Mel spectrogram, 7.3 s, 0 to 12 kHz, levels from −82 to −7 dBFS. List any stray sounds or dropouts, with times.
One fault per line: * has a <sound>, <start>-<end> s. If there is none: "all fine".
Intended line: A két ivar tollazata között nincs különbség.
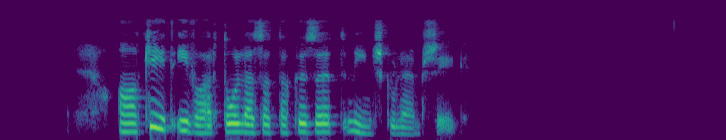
all fine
